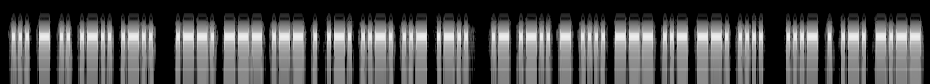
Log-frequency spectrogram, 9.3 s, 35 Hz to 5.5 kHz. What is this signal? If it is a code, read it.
Morse code, heard as a keyed tone, about 34 wpm, 600 Hz. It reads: STILL POWERFUL ALTHOUGH VERY
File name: the old man and the sea / the old man and the sea 1 35wpm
